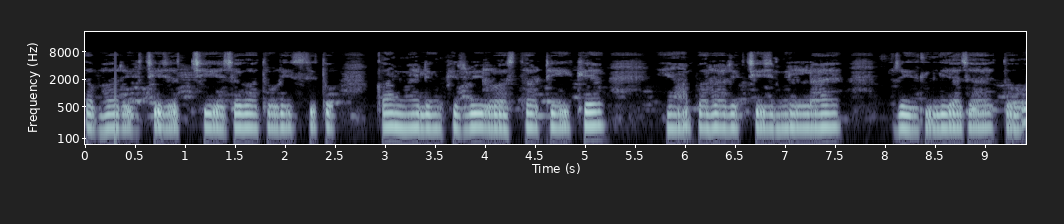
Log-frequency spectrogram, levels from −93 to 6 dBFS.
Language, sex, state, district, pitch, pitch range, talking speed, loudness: Hindi, female, Uttar Pradesh, Deoria, 175 Hz, 170-180 Hz, 165 wpm, -24 LUFS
